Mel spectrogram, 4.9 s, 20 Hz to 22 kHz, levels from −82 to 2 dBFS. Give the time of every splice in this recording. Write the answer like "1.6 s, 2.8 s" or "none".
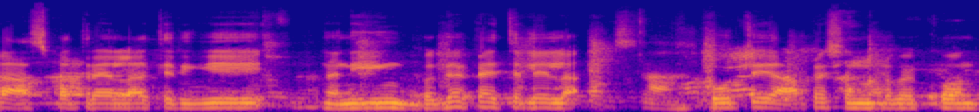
none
